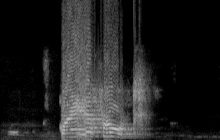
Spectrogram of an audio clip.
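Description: Speech only: a single short utterance in one voice, about a second long, heard over a video call.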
